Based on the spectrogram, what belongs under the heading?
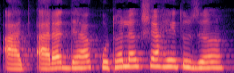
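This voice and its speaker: A woman voicing a calm, soft-spoken young man who is a bank officer and quietly in love. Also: fairly high pitch, unhurried, muffled recording, close to an everyday voice.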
